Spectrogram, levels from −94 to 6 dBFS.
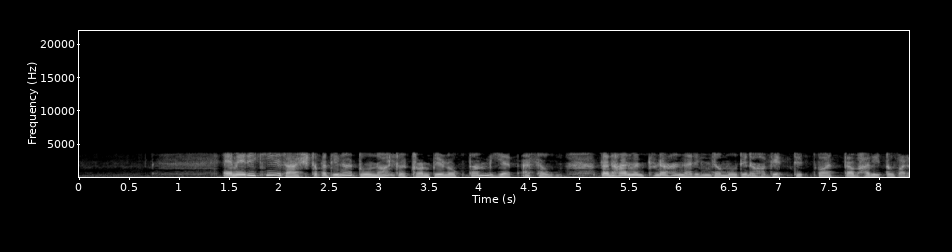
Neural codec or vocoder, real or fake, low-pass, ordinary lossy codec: codec, 16 kHz, 4 kbps, FreqCodec, larger model; fake; 3.6 kHz; none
